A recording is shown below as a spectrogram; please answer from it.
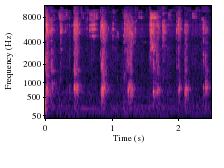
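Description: Hooves of a pair of Friesian horses clip-clopping on wet tarmac at a walk, about four to five hoofbeats a second.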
